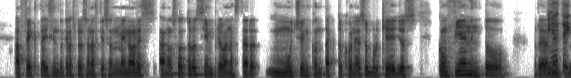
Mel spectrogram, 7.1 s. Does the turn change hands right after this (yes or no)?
yes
